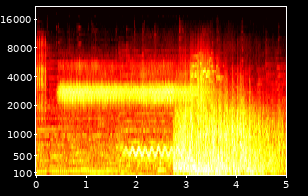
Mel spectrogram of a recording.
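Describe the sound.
A shot blasting a rock, starting with a steady high whine joined by a wavering warble, then a loud, broad, noisy burst that stays strong until the end, with no voices.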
